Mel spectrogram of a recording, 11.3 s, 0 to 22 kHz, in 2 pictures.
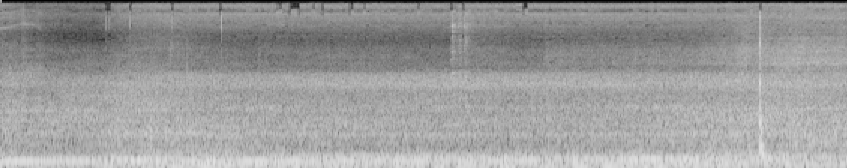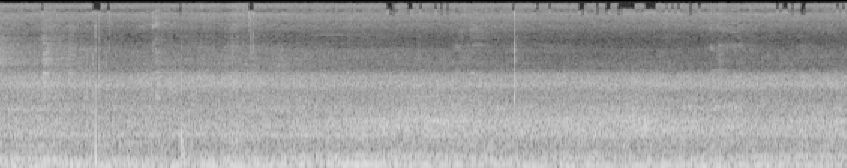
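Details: BMW 750Li cold engine: starts and idles perfectly, but after stop and restart runs rough, misfires and revs hunt; owner notes it runs rough around 50C when switching from partial throttle to VANOS operation.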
